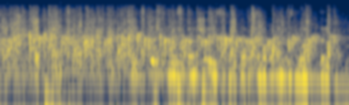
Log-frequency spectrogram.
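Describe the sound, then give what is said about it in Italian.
Applause for a festival's artistic director, with scattered clapping sustained throughout and voices talking over it. “Salutiamo con un applauso perché va sostenuto il lavoro”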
